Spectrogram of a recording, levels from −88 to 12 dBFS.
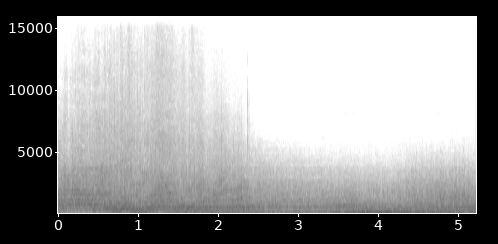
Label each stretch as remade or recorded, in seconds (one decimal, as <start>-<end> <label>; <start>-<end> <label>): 0.0-1.1 recorded; 1.1-3.3 remade; 3.3-5.2 recorded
